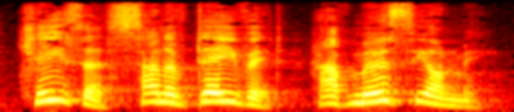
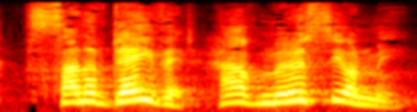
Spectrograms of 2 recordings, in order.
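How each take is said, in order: First: Blind beggar's plea, raised pitch in a preacher's reading; crying out. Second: Louder, higher imitation of the beggar's insistent plea; crying out harder. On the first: Retold or imitated. Blind beggar calls to passing Jesus for mercy, crying out. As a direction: mildly imitate a beggar calling for mercy. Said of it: "and he cried out". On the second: Hushed beggar calls to Jesus all the more, crying out louder. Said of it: "he cried out all the more".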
